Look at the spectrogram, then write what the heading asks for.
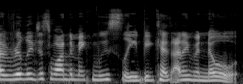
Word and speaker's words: muesli: just wanted to make muesli because i don't even know if that's right way pronounce it because it rhymes with because it rhymes with with foosley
